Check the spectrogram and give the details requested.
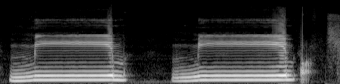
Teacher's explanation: और एक बात आपने यहां पर नोट करनी है, जब भी आप मीम को पढ़ते हैं और आप ये महसूस कर रहे होंगे कि हमारे नाक के बांसे में भी थोड़ी सी आवाज गूंज रही है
